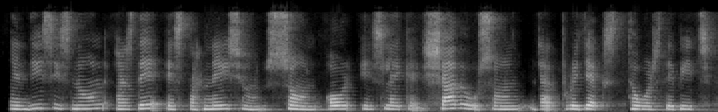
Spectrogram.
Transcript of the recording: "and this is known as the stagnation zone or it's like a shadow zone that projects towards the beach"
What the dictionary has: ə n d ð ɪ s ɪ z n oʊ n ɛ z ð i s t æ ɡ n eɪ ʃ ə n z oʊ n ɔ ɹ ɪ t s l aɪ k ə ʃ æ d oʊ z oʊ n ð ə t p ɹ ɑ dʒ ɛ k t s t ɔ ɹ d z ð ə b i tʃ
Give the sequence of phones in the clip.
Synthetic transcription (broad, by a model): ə n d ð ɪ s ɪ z n oʊ n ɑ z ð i s t æ ɡ n eɪ ʃ ə n s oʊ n ɔ ɹ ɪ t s l aɪ k ə ʃ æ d oʊ s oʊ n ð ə t p ɹ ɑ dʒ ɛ k t s t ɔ w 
